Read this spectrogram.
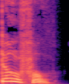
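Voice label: "doleful", British English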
